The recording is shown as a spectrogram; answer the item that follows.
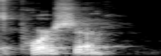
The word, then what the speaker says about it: Porsche: It's Porsche.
